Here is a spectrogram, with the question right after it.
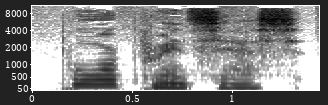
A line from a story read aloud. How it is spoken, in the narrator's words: sighed Trot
